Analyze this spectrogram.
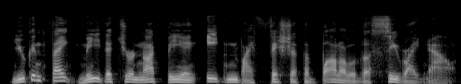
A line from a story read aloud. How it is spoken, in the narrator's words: snapped Karun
